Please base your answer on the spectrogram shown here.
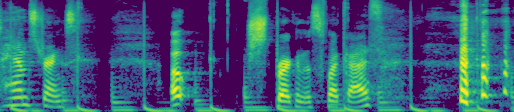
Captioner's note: laughs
